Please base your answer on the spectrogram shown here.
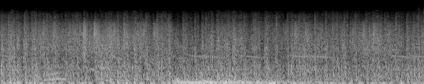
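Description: Continuous gunfire shooting up a factory in the real-time strategy game Warzone 2100, a dense, steady barrage with a low rumbling swell near the middle, loud throughout and without pauses.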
